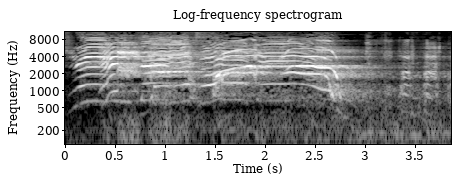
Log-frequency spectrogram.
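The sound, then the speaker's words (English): Three people shout "Jesus loves you" together at the top of their lungs toward the parking lot in one long, strained yell lasting a couple of seconds, loud, before it breaks off into quieter scattered noise. “Okay, would the three of you at the top of your lungs yell to the parking lot, Jesus loves you?”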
